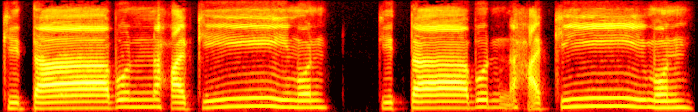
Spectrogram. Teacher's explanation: বায়ের উপরে দুপেশ তানমিন, তানমিনের পরে হরফে হালকি 6টি অক্ষরের মধ্যে থেকে হা এসছে, তাই তানমিনের আওয়াজকে বিনা গুণনায় তাড়াতাড়ি পড়িতে হবে, ইহাকে ইজহার বলা হয়। হায়ের উপরে জবর, জবরটি হলো হারাকা, হারাকাতে পড়াকে তাড়াতাড়ি পড়তে হয়, টান দেওয়া নিষেধ।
